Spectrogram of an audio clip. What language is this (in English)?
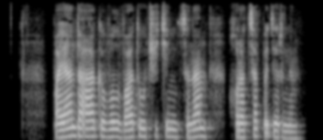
Chuvash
